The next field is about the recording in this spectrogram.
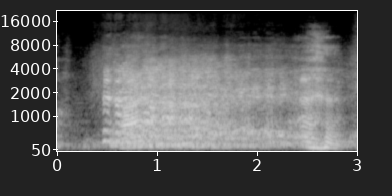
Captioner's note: audience laughing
